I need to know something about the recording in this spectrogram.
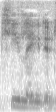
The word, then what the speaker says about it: chelated: is chelated and so some people don't know she laid it chelated he did chelated is really how it's pronounced so and yes nerve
